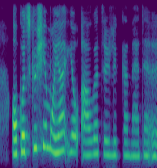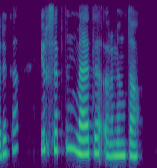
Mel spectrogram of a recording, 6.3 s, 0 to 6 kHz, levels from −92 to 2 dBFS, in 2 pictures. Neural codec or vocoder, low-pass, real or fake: codec, 16 kHz, 2 kbps, X-Codec, WavLM features, trained on Multilingual LibriSpeech; 5.4 kHz; fake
